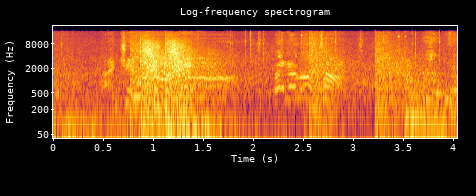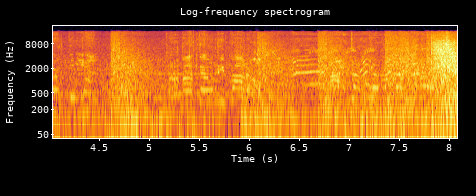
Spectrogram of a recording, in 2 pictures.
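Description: A man speaks with urgency.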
